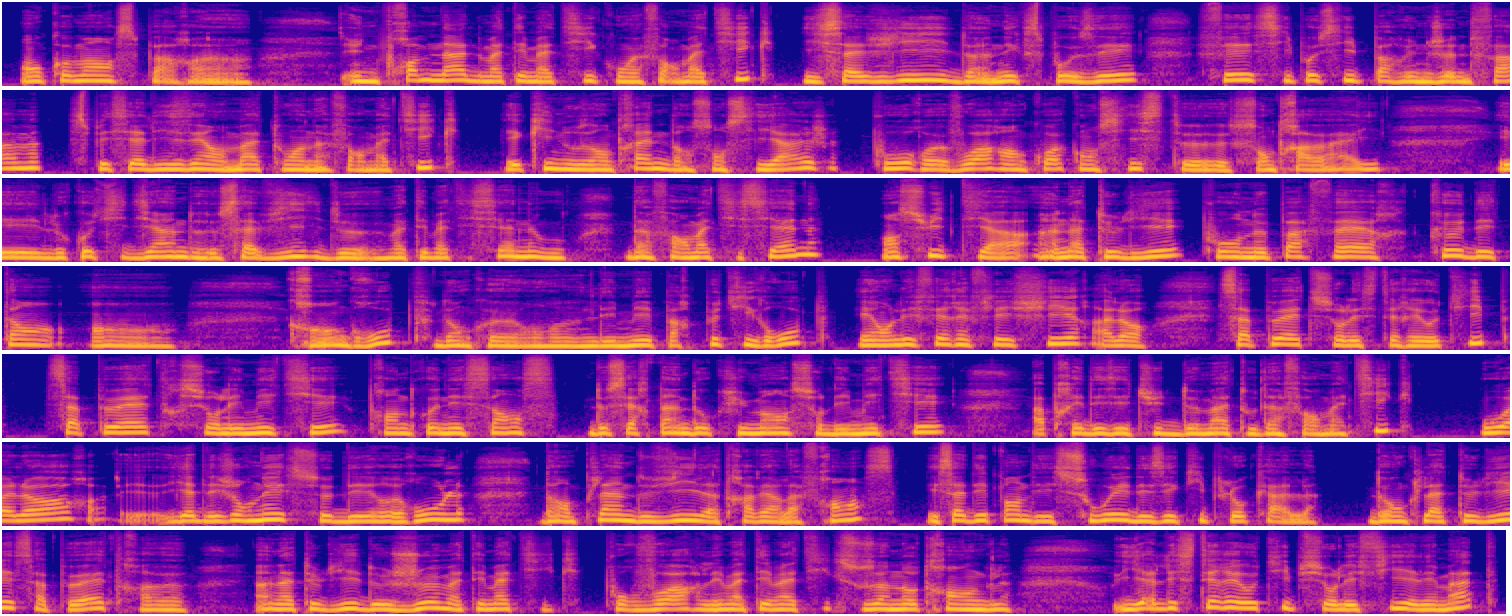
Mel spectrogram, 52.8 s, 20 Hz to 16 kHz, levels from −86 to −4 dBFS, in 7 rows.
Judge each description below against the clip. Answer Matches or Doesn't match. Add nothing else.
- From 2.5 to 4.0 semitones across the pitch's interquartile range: Matches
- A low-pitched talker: Doesn't match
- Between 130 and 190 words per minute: Matches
